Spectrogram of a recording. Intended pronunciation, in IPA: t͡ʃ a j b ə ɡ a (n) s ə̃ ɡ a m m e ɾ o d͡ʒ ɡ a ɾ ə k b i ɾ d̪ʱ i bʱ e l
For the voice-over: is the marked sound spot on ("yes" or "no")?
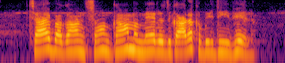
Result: yes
